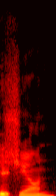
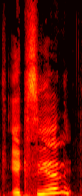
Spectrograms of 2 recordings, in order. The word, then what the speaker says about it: Xi'an: or is it Xi'an? – That's a good reason to break in, though. – That I was impressed with your pronunciation. – I know, me too. – You weren't just like, Ixian? Ixian? Excuse me?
